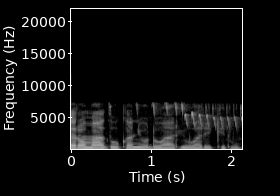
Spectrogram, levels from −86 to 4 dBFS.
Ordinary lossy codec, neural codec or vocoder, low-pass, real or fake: none; none; 7.2 kHz; real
